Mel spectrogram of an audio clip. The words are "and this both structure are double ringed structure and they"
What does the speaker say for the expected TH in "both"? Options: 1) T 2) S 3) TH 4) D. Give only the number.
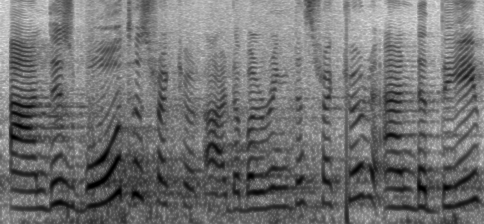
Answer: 1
